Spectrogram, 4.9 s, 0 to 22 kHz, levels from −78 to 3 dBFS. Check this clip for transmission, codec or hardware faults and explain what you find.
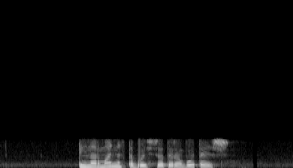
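Two transmission faults are present, both packet loss filled with silence, on a speech signal carried over G.711 telephone coding that limits the band to roughly 200 Hz to 3.6 kHz.

From 2.32 to 2.34 s, and again from 4.22 to 4.28 s, the audio drops to dead silence for 20 ms and then 60 ms. The gap lengths fit a 20 ms packet interval, with one packet missing first and then three consecutive packets. The receiver played silence instead of concealing the loss, so the speech cuts off and resumes abruptly at hard edges.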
